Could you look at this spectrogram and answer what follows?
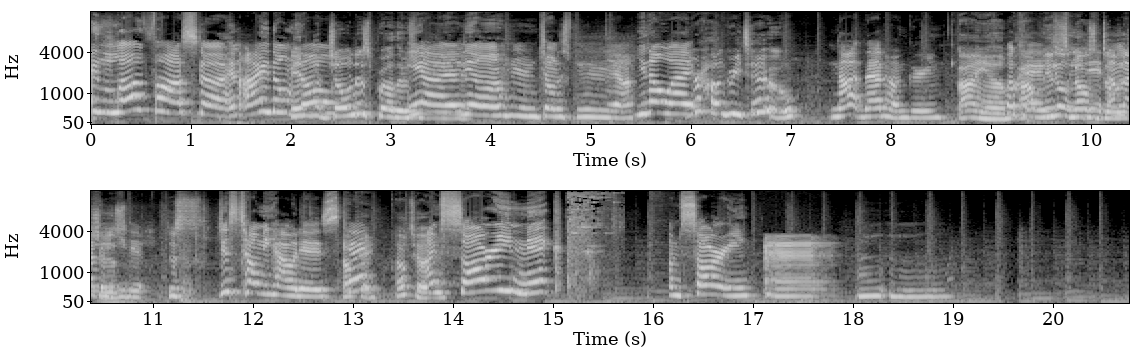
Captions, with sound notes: - I love pasta, and I don't know! - And the Jonas Brothers. - Ah yeah, hmm, Jonas, mmm, yeah. You know what? - You're hungry too! - Not that hungry. - I am, it smells delicious. - Okay you eat it, I'm not gonna eat it. - Just... - Just tell me how it is, okay? - Okay, I'll tell you. - I'm sorry, Nick! (glass shatters) I'm sorry. (buzzer rings) Mmm-mmm.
